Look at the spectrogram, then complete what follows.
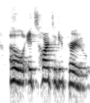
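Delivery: ordinary talk, nothing marked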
